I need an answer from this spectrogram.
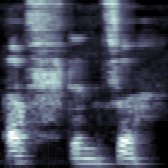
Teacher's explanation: Misalnya frikatif, ya, of dan f, ya, of dan f itu mesti labiodental, melibatkan bibir dan gigi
